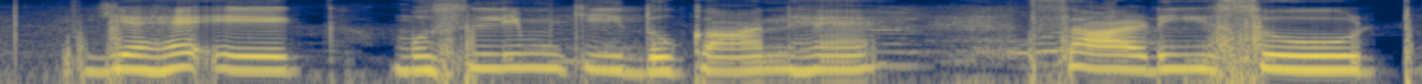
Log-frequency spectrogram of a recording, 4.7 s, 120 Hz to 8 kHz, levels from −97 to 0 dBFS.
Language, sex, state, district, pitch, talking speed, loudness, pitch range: Hindi, female, Haryana, Charkhi Dadri, 250 Hz, 100 wpm, -16 LUFS, 240-260 Hz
